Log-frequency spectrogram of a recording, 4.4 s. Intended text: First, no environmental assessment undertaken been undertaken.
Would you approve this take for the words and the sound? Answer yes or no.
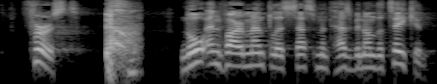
no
